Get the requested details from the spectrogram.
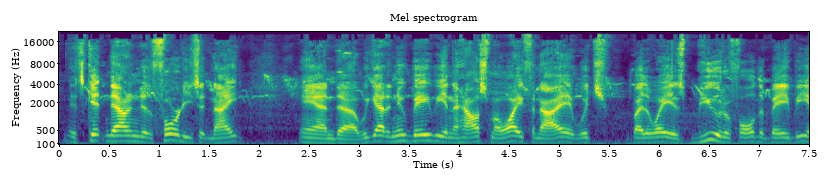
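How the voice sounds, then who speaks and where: Male vlogger, American, thirties, casual and hesitant, slightly muffled lip, outdoor recording with light ambient noise. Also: mid-range voice. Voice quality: slightly muffled speech from a lip full of dip. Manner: folksy, hesitant, rambling. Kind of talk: casual chat to camera. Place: outdoors in a farmyard. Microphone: camera or phone at about arm's length.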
